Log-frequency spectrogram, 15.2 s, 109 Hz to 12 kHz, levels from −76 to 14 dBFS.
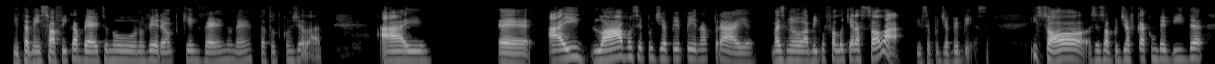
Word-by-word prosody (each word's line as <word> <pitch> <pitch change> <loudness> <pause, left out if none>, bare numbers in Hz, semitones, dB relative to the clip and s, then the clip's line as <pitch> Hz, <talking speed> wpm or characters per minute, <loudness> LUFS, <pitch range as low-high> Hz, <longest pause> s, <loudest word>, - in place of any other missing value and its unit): E 125 - -13
também 140 +3 -3
só 135 +1 +2
fica 145 +4 -5
aberto 145 -1 0
no 145 -1 -10
no 140 0 -14
verão, 140 -2 -4
porque 150 +2 -12
inverno, 140 +1 -4
né, 135 +2 -9
está 140 -4 -17
tudo 135 +1 -20
congelado. 145 +2 -12 0.7
Aí 145 0 +3 0.9
é. 125 -2 +3 0.2
Aí 165 +4 +3
lá 155 +6 +8
você 190 -1 -10
podia 175 -1 -9
beber 165 0 -9
na 160 - -8
praia, 130 -6 -1 0.2
mas 150 0 -2
meu 145 -1 -5
amigo 145 +2 -6
falou 155 0 -7
que 150 - -4
era 160 0 +1
só 160 - +1
lá - - +4 0.2
que 120 - -22
você 125 - -17
podia 130 -1 -14
beber, 140 +1 -13
assim. - - -23 0.5
E - - -15
só 165 0 +4
você 150 - -14
só - - -2
podia 150 +1 -6
ficar 165 +1 -2
com 165 - -20
a - - -16
bebida, 160 +2 -5
145 Hz, 180 wpm, -22 LUFS, 140-160 Hz, 0.9 s, lá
